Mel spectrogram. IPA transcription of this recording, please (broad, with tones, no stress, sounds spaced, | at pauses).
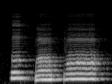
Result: o˦ ɡ͡b ɔ˧ b ɔ˦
